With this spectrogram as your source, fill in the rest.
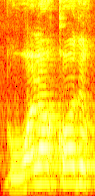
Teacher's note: क़ाफ को पुर पढ़ेंगे, दाल में कलकला करेंगे।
